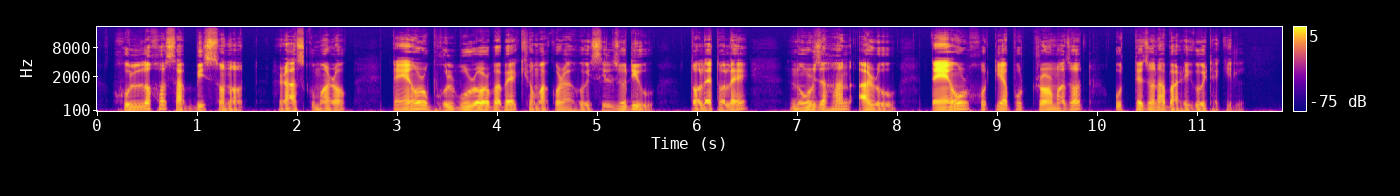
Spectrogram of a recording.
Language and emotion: Assamese, neutral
